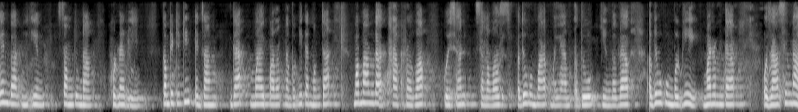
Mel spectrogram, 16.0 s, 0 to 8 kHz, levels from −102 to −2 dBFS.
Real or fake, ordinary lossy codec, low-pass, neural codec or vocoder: fake; none; 7.2 kHz; codec, 16 kHz, 1 kbps, FreqCodec, larger model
